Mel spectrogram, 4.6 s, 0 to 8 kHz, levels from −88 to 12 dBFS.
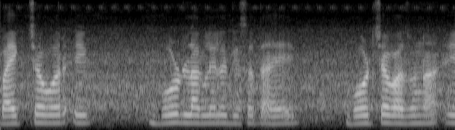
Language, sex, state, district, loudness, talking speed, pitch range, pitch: Marathi, male, Maharashtra, Solapur, -20 LUFS, 145 wpm, 175-185 Hz, 180 Hz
